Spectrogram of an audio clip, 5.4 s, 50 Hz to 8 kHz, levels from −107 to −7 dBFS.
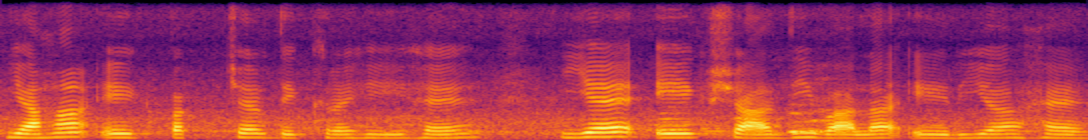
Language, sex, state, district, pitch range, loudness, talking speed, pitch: Hindi, female, Madhya Pradesh, Umaria, 200-225 Hz, -18 LUFS, 130 wpm, 210 Hz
